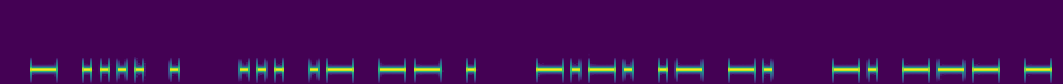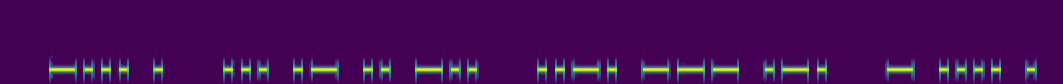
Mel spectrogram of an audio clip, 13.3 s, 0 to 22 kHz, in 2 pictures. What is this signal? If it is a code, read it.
Morse code, heard as a keyed tone, about 22 wpm, 700 Hz. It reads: THE SAME CAN NOT BE SAID FOR THE
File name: practice / 22wpm / Sentences with 8-Word Phrases - 22wpm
